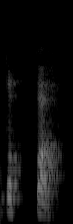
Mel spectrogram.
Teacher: ਪੂਰੇ ਲਿਪਸ ਆਪਸ ਦੇ ਵਿੱਚ ਜੁੜ ਕੇ ਇੱਕ ਵਾਰੀ ਸਾਹ ਦੀ ਹਵਾ ਰੋਕੀ ਹ ਫਿਰ ਛੱਡੀ ਗਈਹ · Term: ਹੋਠੀ ਧੁਨੀਆਂ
